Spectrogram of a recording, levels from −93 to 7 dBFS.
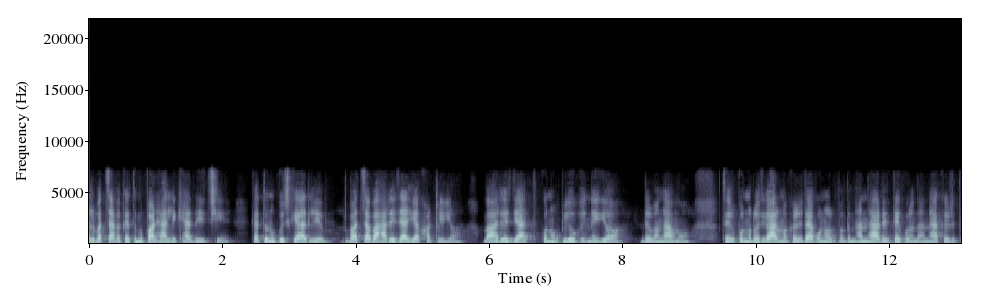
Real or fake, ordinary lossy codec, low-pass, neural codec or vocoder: fake; none; 7.2 kHz; codec, 16 kHz, 0.8 kbps, ZipCodec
